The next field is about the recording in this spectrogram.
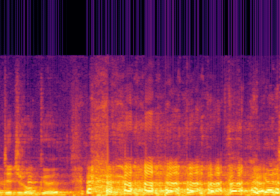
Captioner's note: laughter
